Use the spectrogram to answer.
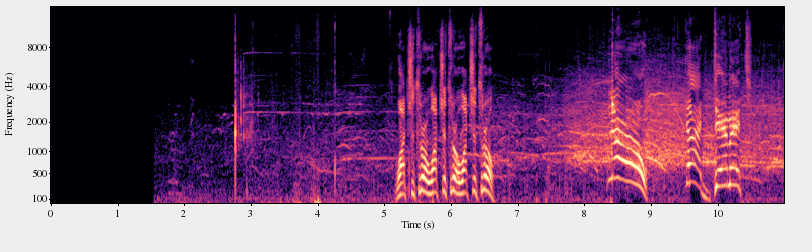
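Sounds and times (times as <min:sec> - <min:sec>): ballpark background noise: 0:01.6 - 0:11.0
bat hitting baseball: 0:02.7 - 0:03.2.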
